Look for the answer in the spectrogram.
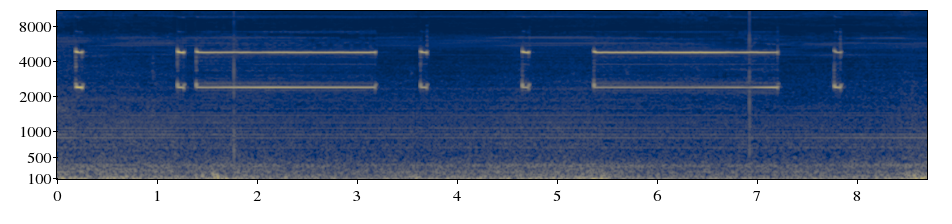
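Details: Old Carrier package unit with no cooling, reported frozen up: irregular high chirps, then two long steady shrill tones of about a second and a half as the leak detector scanning the evaporator alarms on a refrigerant leak.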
